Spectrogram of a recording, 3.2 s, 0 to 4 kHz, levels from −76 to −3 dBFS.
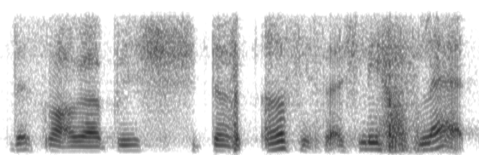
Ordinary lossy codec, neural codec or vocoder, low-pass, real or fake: none; codec, 24 kHz, 0.9 kbps, DualCodec; 3.6 kHz; fake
